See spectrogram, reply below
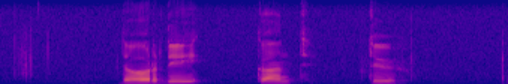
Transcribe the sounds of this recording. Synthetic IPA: d̪ɔɾd̪i | kant̪ | t̪ːʉ

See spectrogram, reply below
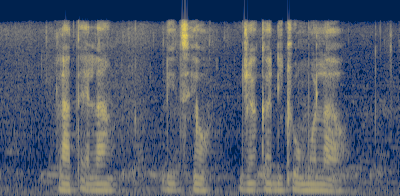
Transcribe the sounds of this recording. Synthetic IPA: latʼɛlaŋ̩dit͡sʼɪɔ | d͡ʒakʼadit͡ɬʼɔmʊlaːɔ

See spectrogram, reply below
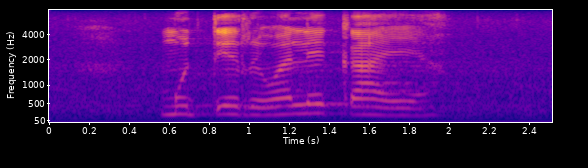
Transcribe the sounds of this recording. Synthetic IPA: mʊtir̤iwalɪkʼaːja

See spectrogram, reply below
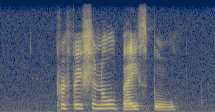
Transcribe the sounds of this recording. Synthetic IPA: pʰɹɔfɛʃənəlˠbeɪsb̥ɔːl

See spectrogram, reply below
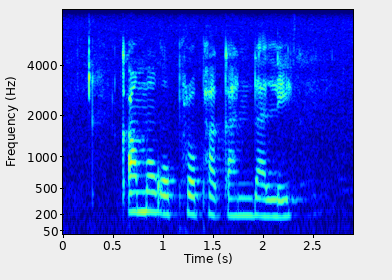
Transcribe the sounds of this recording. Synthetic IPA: kʼamʊɣʊpʰrɔpʰaɡan̩dalɪ

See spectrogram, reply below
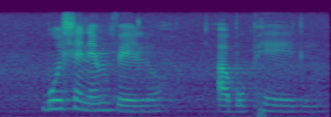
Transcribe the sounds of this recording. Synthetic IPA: ɓuɬɛnɛɱvʱɛlɔ | aɓupʰeːli

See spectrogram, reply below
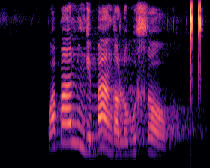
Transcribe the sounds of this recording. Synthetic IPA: k̬ʼwaɓantʼuŋɡʱɛɓaŋɡʱaloɓuɬɔːɓɔ

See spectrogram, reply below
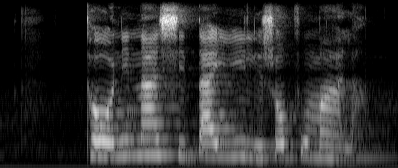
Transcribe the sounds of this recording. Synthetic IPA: tʰoninaʃitʼajiliʃɔp̪fumaːla

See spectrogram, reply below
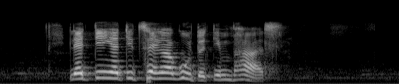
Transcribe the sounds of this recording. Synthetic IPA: letʼiɲɛtʼit͡sʰɛŋak̬ud̥ʱɔtʼimpʰaːɬḁ

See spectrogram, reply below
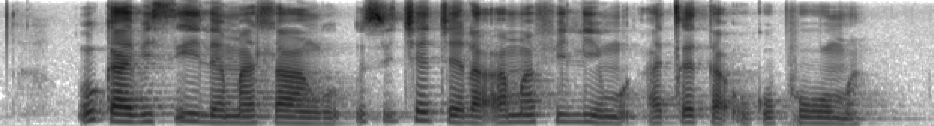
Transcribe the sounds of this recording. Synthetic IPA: uɡ̥ʱaɓisilɛmaɬaŋɡʱuusit͡ʃʰɛd̥ʒ̥ʼʱɛla̰ʔa̰mafilimṵaǀɛd̥ʱa̰ʔuk̬ʼupʰuːma

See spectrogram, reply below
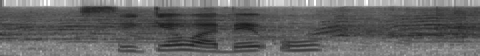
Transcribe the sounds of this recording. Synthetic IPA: sɪkʼɛwabɛʔʊ

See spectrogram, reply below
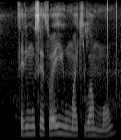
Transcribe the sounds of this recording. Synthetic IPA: t͡sʰedimuset͡sʼɔɪumwakʼiwam̩ːmo

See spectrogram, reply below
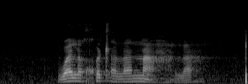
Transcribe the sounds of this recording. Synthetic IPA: walɪk͡xʰʊt͡ɬʼalanahala

